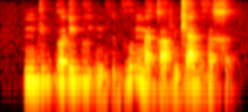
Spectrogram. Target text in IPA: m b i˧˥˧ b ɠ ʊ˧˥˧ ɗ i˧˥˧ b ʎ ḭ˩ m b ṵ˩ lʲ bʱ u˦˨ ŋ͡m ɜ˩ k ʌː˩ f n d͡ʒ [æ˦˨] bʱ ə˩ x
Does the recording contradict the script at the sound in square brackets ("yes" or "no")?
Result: yes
